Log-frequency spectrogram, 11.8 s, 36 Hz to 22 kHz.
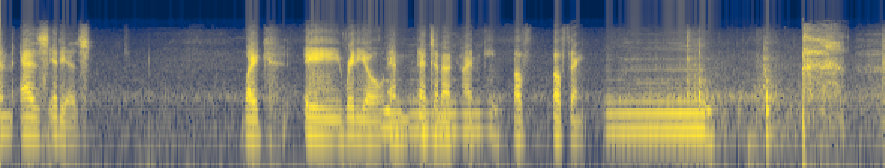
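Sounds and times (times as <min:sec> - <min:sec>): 
speech: 0:00.0 - 0:01.2, 0:03.2 - 0:09.6
cow mooing: 0:05.0 - 0:06.7, 0:08.1 - 0:09.6.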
